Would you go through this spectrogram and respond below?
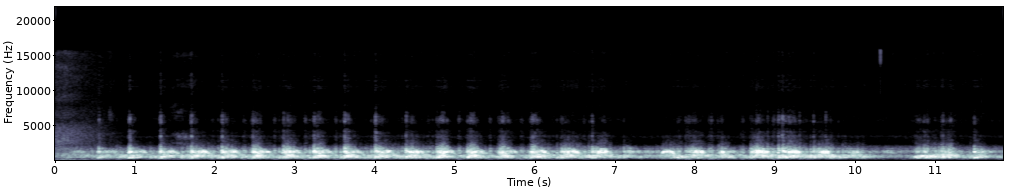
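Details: Fetal heartbeat of a baby boy heard on Doppler during pregnancy: rapid rhythmic whooshing pulses, about 150 a minute, strong and regular; active and well.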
